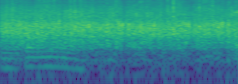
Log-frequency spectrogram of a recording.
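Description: A short burst of loud, dense applause from a group, continuous through the brief moment with a faint voice briefly underneath at the start.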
